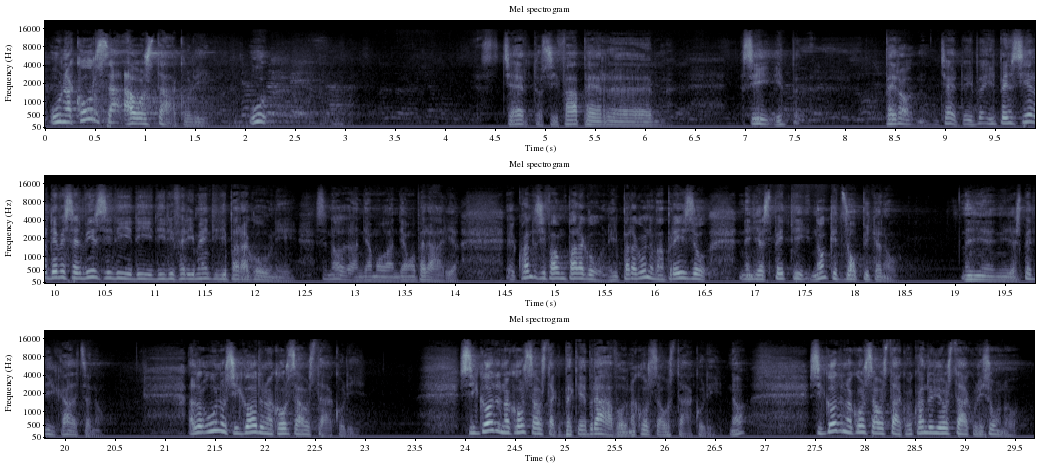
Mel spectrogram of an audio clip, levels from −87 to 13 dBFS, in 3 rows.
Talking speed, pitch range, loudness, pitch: 170 wpm, 145-215 Hz, -29 LUFS, 180 Hz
